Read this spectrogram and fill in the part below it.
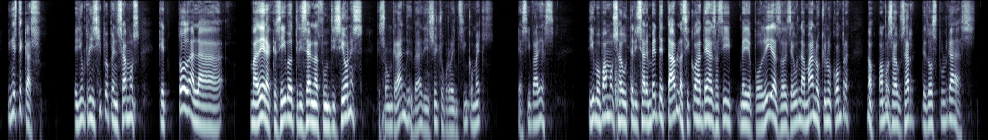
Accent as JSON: {"language": "Spanish", "country": "Guatemala", "said": "vengo de Guatemala"}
